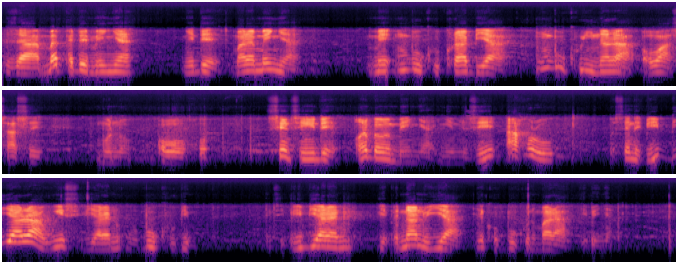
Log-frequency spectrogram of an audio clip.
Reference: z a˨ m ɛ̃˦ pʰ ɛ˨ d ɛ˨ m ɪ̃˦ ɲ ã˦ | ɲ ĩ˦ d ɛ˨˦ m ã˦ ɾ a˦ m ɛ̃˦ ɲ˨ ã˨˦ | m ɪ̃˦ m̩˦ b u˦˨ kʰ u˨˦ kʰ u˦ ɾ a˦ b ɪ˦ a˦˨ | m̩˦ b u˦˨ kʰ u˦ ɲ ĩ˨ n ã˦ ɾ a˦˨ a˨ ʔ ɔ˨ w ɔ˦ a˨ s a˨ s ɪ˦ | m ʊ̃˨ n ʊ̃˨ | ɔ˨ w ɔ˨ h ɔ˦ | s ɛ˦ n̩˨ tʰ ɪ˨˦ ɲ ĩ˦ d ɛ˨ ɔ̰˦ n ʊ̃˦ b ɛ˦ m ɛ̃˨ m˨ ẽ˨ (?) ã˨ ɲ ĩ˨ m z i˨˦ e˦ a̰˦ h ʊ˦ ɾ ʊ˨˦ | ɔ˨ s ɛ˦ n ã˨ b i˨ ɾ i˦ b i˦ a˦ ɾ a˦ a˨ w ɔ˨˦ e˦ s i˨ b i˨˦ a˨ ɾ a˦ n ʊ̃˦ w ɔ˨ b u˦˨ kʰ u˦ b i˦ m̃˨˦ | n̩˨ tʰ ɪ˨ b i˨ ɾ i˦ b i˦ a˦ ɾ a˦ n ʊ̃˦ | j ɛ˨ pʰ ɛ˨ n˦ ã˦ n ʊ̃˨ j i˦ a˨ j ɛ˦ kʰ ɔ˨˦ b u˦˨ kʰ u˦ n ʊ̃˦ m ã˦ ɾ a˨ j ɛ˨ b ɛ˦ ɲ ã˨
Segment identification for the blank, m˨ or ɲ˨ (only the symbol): ɲ˨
